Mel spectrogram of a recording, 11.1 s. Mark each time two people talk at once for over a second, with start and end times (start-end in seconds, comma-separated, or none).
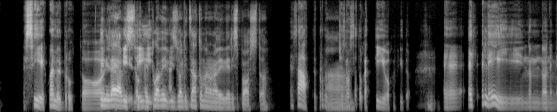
2.0-3.4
